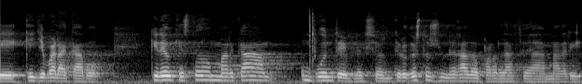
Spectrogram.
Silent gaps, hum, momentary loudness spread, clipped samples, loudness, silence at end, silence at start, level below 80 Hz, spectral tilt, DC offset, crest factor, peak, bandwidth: none; none; 11 LU; under 0.1%; -21 LUFS; 0 s; 0 s; -48 dBFS; -6.5 dB/octave; under 0.1%; 16 dB; -2 dBFS; 12 kHz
